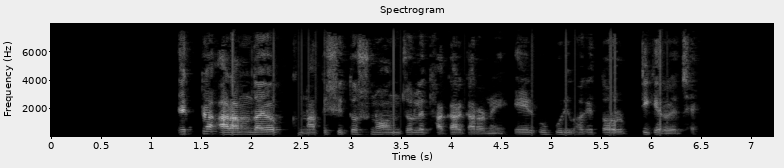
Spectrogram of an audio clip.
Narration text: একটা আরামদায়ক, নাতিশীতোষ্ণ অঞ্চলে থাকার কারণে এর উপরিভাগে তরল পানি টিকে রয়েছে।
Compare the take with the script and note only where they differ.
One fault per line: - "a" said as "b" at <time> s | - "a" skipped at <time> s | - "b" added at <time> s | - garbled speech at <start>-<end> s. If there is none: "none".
- "পানি" skipped at 5.7 s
